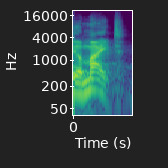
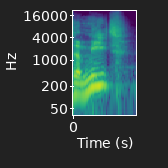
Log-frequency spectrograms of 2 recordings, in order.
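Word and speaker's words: Amite: I was going to say a mite. It's a meat.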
